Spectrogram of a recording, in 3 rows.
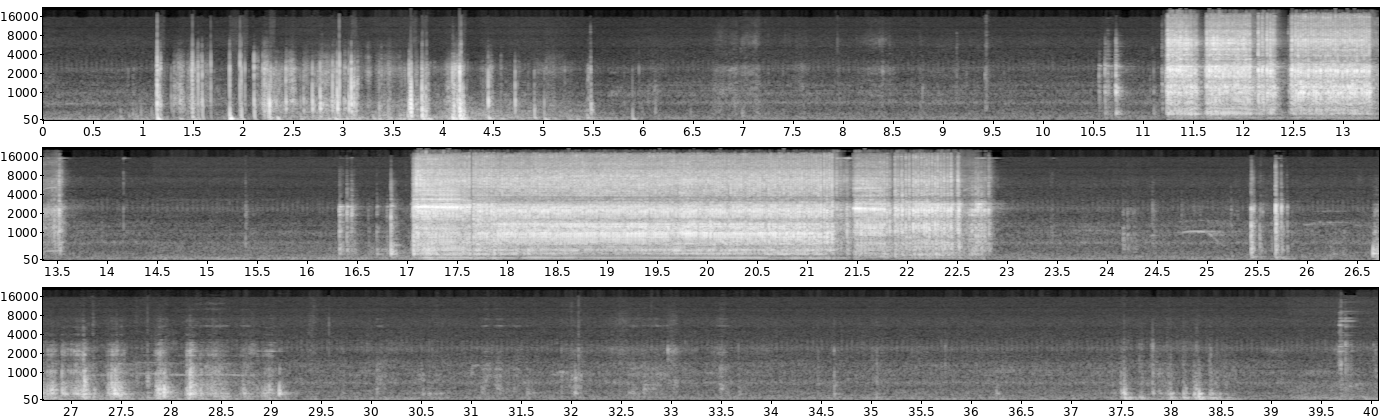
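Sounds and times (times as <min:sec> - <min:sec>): power tool running: 0:11.2 - 0:13.6, 0:17.0 - 0:22.9.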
